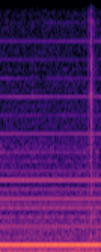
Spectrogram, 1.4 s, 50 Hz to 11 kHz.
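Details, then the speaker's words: Omnisense 8000S ultrasound bone sonometer calibration on a phantom: steady, pure, unbroken tone during the third measurement cycle, started by foot pedal. "I'm going to hit the foot pedal again and we're going through the third cycle"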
